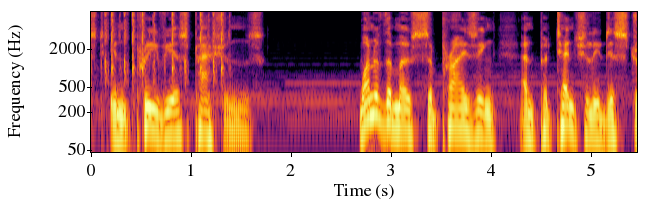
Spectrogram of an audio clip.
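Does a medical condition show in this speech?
No.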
